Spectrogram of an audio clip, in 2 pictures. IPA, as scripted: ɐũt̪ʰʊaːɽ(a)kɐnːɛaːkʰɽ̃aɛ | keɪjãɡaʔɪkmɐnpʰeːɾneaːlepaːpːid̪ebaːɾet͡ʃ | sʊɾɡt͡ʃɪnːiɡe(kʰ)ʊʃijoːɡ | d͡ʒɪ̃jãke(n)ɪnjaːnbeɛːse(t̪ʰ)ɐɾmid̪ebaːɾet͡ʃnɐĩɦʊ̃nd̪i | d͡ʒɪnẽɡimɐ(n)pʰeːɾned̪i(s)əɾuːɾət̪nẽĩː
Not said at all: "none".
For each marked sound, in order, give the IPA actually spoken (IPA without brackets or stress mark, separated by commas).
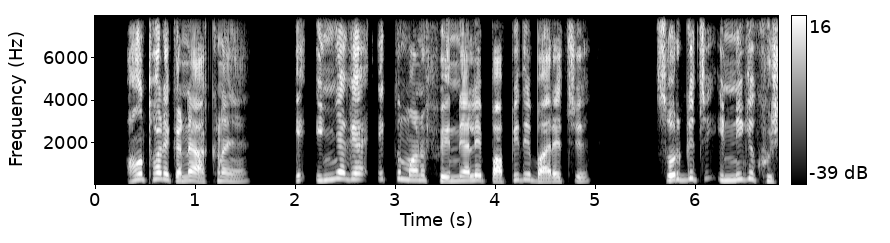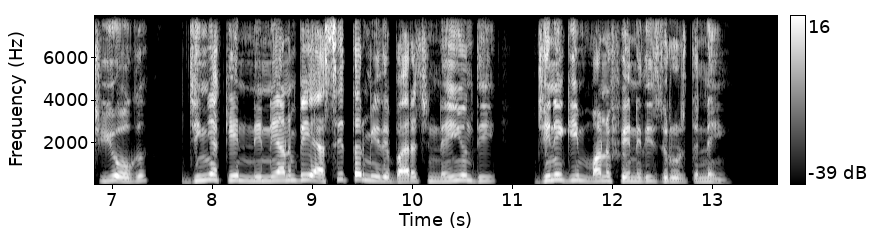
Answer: e, kʰ, n, t̪, n, z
